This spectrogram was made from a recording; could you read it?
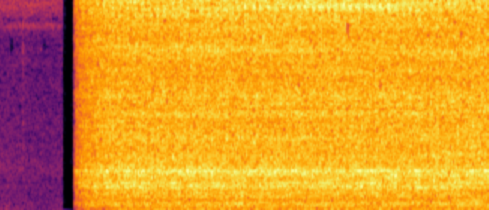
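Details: Jeep XJ after dead battery drained by dome lights from an unclosed hatch: engine catches instantly and settles into a steady, even idle with no misses or knocks; healthy normal idle.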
